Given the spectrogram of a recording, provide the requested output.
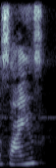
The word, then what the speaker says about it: science: Next है आपका साइंस, SCIENCE। जब भी एस के बाद सी आया है तो हमें उसका प्रोनाउंसिएशन नहीं करना है।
